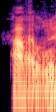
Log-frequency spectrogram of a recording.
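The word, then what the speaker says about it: Pavlović: Because if it's Pavlic, is that how you say his name? Pavlovic. Then, you're not going to want 2 new people on the right side.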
